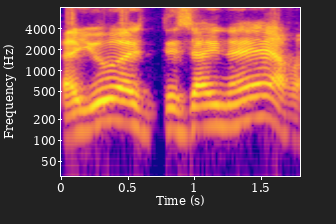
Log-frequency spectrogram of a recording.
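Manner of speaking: put-on heavy, laid-on French accent. Retelling what a man in the morning fog asked them, in a thick french accent. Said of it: "in this really thick French accent".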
